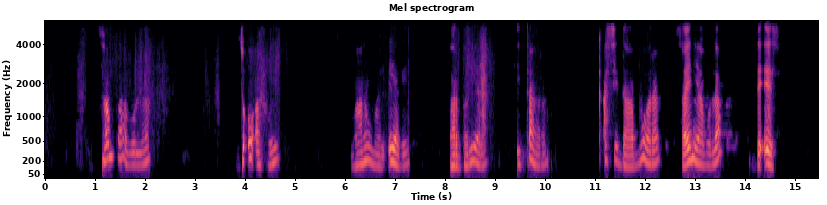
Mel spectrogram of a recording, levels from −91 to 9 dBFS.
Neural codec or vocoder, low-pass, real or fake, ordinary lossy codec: none; 5.4 kHz; real; Opus, 24 kbps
